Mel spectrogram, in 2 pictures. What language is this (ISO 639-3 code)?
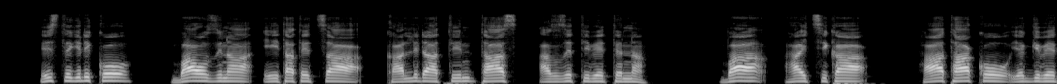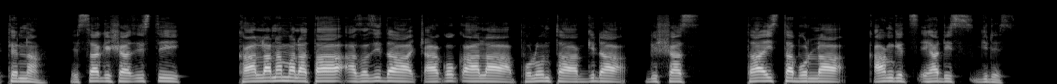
gmv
